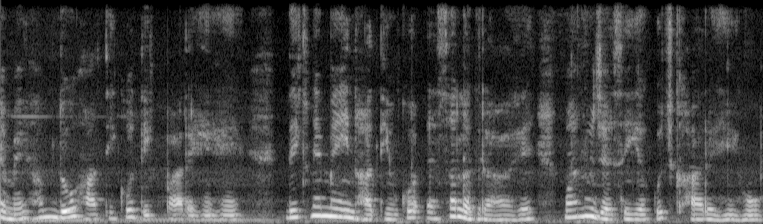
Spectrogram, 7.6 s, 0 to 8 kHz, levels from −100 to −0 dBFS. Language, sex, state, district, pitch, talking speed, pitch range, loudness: Hindi, female, West Bengal, Kolkata, 190 Hz, 195 wpm, 175-250 Hz, -20 LUFS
